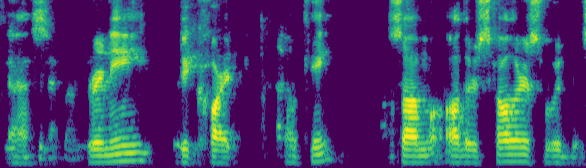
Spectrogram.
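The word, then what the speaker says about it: René Descartes: K he is called or his name is pronounced as Renee Dart okay some other Scholars would say that beart now but most of the scholars which matters would saying Renee deart the thinking thing so the thinking thing here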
